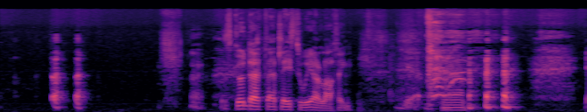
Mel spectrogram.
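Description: Men laugh over an online call.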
